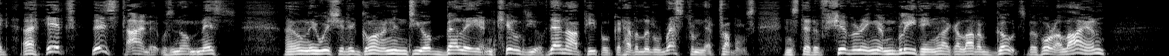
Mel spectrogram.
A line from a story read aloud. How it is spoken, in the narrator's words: laughed aloud with glee as he cried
